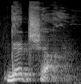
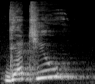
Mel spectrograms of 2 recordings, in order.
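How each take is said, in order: First: "You" blends with the t into "cha". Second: "You" is said in full, unlinked. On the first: "These are the reduction form"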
